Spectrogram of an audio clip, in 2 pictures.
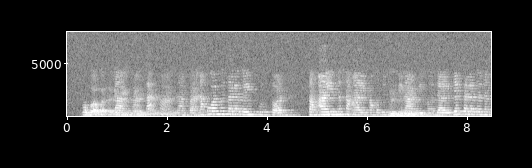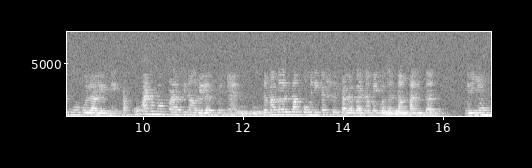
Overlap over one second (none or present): present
